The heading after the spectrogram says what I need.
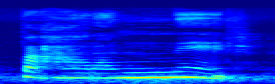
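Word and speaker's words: պահարաններ: Paharan, un placard, paharaner, des placards. Il y a bien deux N, il faut qu'on l'entende.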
